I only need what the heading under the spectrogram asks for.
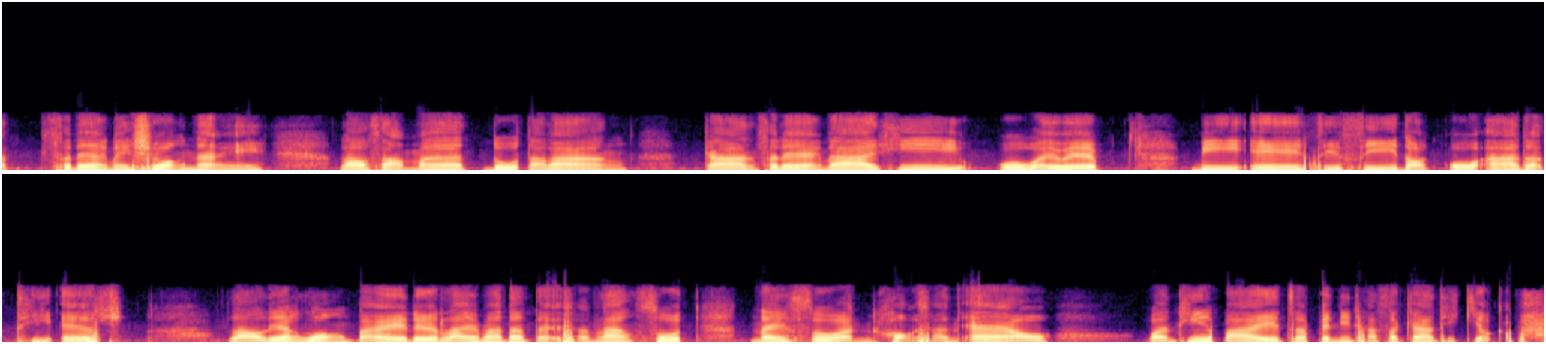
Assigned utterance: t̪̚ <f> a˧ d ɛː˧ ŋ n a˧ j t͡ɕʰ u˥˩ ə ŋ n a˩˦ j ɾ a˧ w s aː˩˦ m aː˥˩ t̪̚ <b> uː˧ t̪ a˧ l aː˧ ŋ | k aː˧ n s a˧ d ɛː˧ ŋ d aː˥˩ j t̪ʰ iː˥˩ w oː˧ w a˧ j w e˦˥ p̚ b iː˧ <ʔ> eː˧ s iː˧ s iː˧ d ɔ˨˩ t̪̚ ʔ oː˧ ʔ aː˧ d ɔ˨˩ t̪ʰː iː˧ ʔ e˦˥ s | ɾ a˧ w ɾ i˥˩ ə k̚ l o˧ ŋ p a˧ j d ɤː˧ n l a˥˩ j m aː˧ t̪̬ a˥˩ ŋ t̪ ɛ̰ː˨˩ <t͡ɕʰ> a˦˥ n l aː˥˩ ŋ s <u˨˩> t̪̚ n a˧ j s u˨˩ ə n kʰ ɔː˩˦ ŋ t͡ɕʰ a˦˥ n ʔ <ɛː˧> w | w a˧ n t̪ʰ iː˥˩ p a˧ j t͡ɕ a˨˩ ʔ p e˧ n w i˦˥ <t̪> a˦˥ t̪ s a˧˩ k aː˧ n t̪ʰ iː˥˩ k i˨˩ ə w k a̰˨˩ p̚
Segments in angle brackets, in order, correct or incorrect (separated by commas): incorrect, incorrect, correct, correct, correct, correct, incorrect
